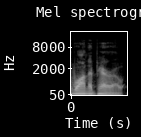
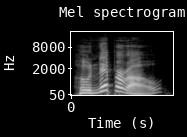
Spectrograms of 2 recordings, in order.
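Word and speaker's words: Junípero: Juan apero would be J U A N Y P E R R O, and it would mean Juan and his dog. Junipero, J U N I P E R O, is the name of Junipero Serra, who established all of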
